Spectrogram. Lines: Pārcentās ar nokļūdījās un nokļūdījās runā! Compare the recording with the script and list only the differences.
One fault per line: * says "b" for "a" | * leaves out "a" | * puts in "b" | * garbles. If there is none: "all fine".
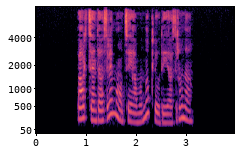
* says "emocijām" for "nokļūdījās"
